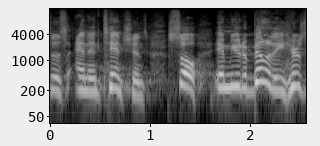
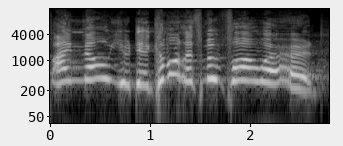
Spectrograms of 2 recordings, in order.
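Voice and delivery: reassuring; 7 semitones higher, slower than usual. Acted. God voiced reassuring a child.

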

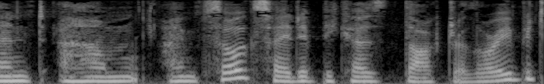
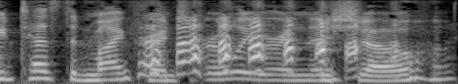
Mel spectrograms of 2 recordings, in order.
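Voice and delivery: laughing; 5 semitones higher, 8 dB louder than usual. Real, not acted. Laughing reply.

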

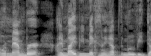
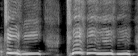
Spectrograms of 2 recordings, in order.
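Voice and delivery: high giggle; 3 dB louder, much slower than usual. Retold or imitated. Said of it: "giggle imitation".

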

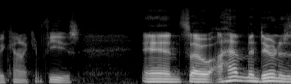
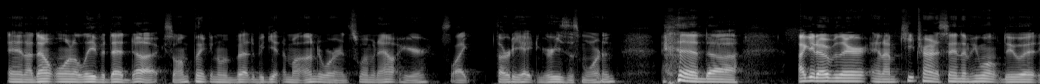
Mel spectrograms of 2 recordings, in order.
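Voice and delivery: ordinary talk

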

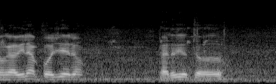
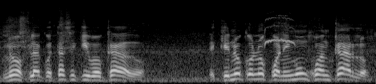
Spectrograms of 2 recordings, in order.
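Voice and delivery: irritated on phone; 8 semitones higher than usual. Acted. Annoyed phone call, wrong person.

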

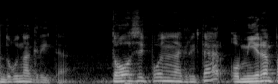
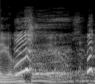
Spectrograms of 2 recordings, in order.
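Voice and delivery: laughing it out, pitch jumping high; giggling knowingly, much higher; 5 dB louder than usual. Real, not acted. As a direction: laugh through the words. Laughing while admitting she knows.

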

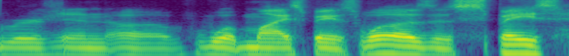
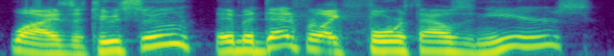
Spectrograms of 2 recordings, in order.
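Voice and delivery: high, louder teasing question; mock innocent retort; 6 semitones higher, 4 dB louder than usual. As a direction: play dumb to needle her. Retorting to daughter, joking.

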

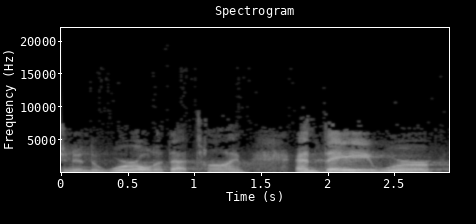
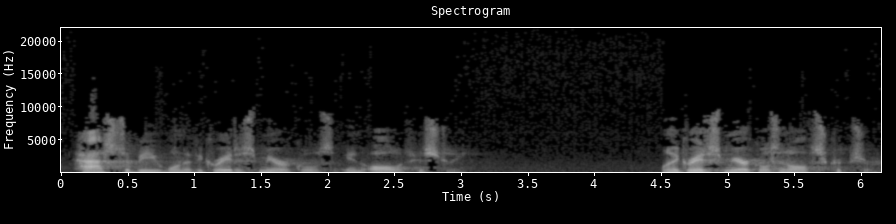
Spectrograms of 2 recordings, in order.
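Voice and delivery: usual speaking voice

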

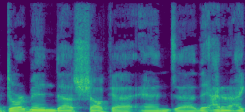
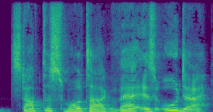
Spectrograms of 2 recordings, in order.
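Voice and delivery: put-on slow, high-pitched Simpsons German accent; 7 semitones higher, slower than usual. Parent questions Principal Skinner about a child, slow comic German accent. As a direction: demand it in a cartoonish German accent. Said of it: "that is the extent of my, my German accent".

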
